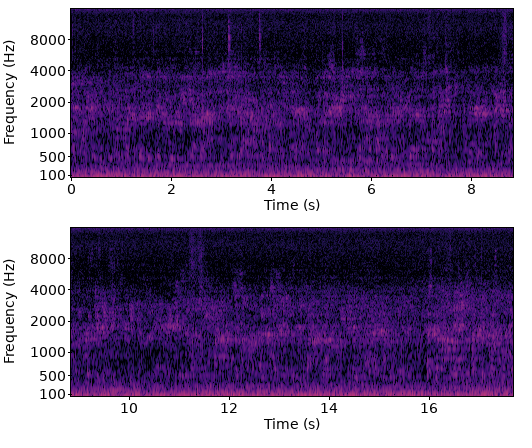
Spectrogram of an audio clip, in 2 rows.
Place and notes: Silverstone Circuit, Towcester, UK - british motorcycle grand prix 2021 ... moto three ...
moto three qualifying one ... wellington straight ... dpa 4060s to Zoom H5 ...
